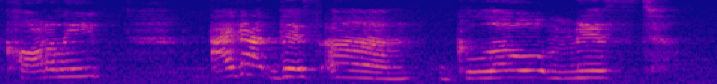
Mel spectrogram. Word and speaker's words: Caudalie: The first thing I got is, I used to say Caudier, but I think it's pronounced Caudalie.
